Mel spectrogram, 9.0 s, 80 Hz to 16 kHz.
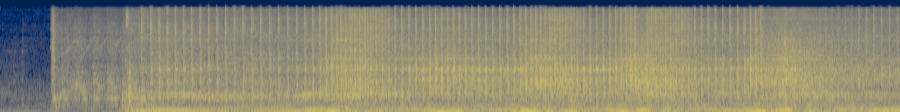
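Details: BMW E93 335i with N54 engine, started and revved lightly: cranks and catches, then runs with a loud, harsh metallic rattle through light revs; owner suspects a big-end (connecting rod) bearing, unconfirmed.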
